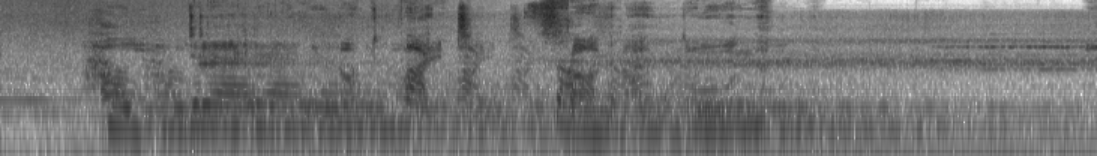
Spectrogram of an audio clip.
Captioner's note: godly voice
